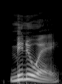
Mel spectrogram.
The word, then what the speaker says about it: Minot: Vincent Minot? Minoué. Oh, it is 3. It's like Nimue. It's like it's like a Minoué, but Happy Ubisoft French Wine Day, by the way.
